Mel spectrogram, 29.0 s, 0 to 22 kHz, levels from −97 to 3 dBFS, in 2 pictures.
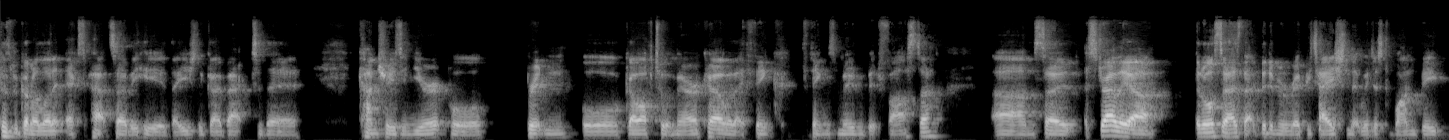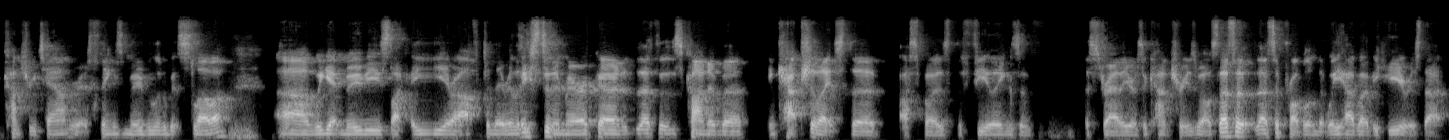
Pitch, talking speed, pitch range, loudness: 95 Hz, 210 wpm, 90-95 Hz, -27 LUFS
